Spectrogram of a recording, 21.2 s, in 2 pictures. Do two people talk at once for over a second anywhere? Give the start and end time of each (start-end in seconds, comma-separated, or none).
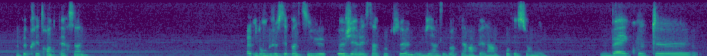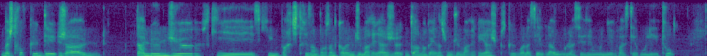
none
